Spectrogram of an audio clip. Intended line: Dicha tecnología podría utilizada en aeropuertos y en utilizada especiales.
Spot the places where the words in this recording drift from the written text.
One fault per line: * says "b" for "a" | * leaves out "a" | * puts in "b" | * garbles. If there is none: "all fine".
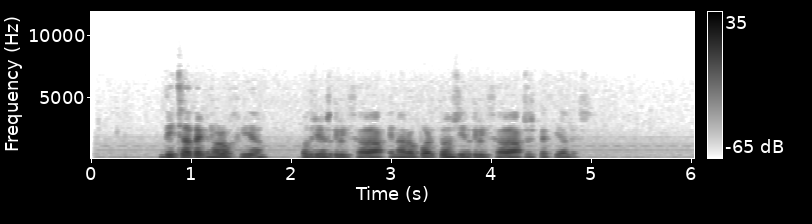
all fine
